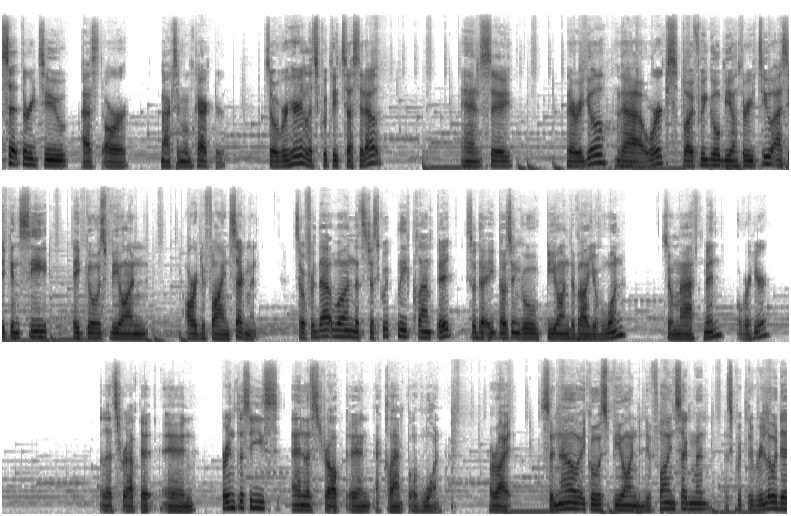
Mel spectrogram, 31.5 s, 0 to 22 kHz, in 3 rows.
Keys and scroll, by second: 0.7-1.4 typing, 2.3 super+s, 6.6-14.3 typing, 16.8 alt+Left, 17.9-22.2 typing, 23.4 alt+shift+Right, 24.0 shift+9, 24.5 Right, 25.3 ,, 25.5 space, 26.1 1, 26.8 super+s, 27.3 super+s, 31.0 super+r.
